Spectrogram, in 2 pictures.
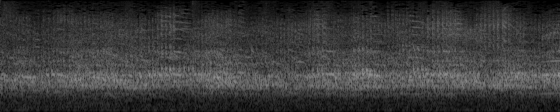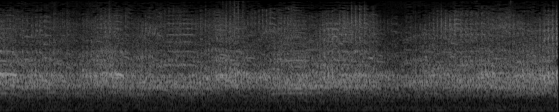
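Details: Sandhill cranes calling at dawn from their overnight roost on the Central Platte River, Nebraska, a spring migration staging area, before flying to fields to feed: a dense, continuous chorus of overlapping rolling, trumpeting calls from many birds.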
